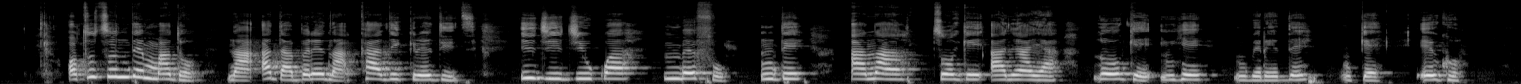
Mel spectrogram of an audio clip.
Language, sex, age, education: Igbo, female, 15-29, tertiary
